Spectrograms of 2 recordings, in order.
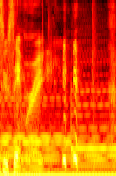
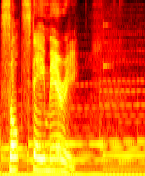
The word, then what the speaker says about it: Sault Ste. Marie: That's Sault Ste. Marie. Salt Stay Mary.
